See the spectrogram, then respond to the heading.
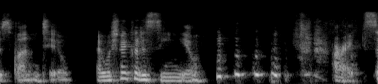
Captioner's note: laughs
